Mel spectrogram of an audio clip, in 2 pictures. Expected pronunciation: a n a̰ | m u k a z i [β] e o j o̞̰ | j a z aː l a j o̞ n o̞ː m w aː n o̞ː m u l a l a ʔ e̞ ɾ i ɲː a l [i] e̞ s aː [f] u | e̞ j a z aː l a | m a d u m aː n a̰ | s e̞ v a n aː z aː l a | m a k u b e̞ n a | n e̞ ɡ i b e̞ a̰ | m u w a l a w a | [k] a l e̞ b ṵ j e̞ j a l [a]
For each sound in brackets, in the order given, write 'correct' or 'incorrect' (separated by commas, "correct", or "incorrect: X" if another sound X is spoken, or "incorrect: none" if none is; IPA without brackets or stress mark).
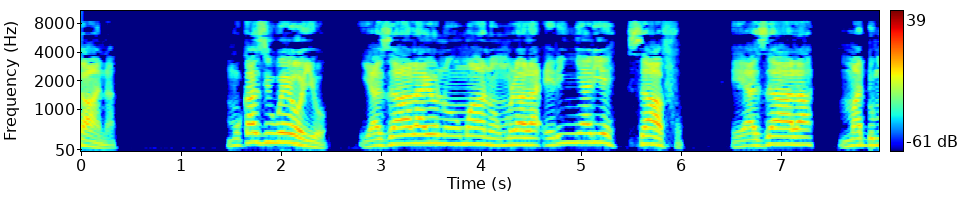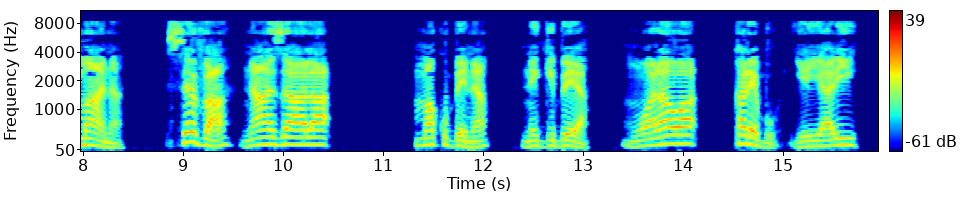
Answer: incorrect: w, incorrect: j, correct, correct, incorrect: i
